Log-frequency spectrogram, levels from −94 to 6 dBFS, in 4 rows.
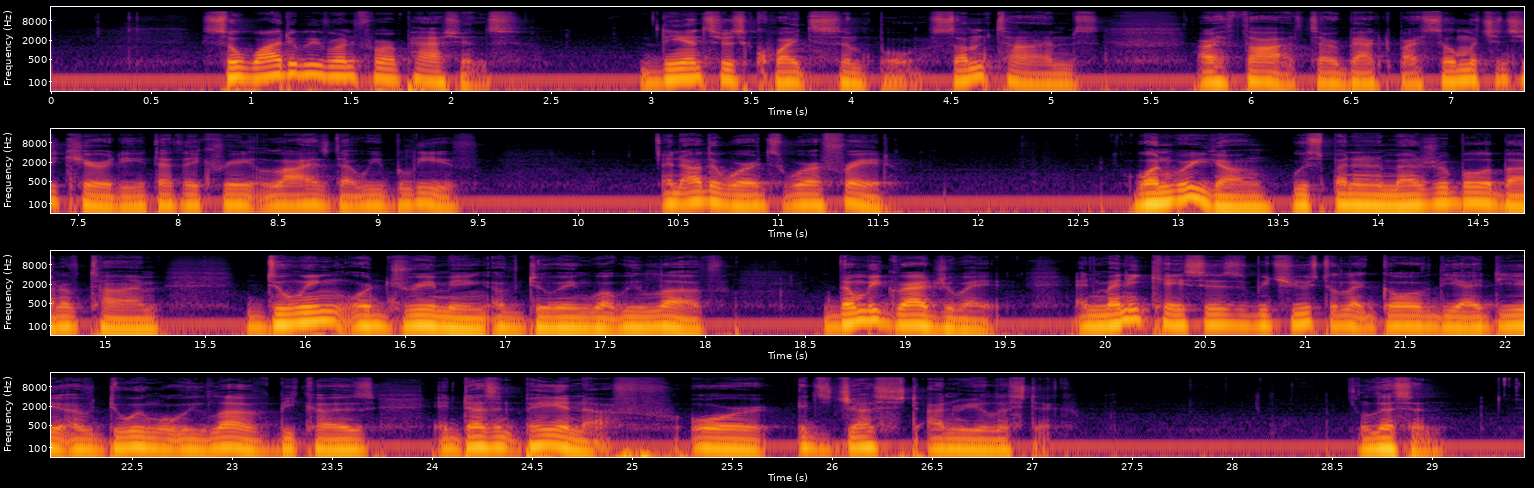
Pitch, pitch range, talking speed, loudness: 105 Hz, 95-120 Hz, 165 wpm, -21 LUFS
